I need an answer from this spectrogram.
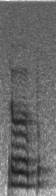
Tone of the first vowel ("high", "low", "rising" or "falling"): low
